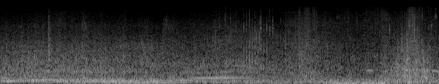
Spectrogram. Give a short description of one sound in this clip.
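A personal watercraft engine drones across water.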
